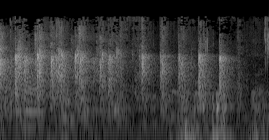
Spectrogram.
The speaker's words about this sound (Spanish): Un aplauso para él. Muchas gracias, Eduardo.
